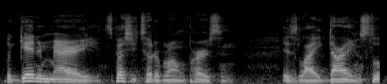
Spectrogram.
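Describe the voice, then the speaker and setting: A man's voice: on the low side, brisk. A man with an American accent telling stand-up stories into a stage mic. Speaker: stand-up comedian. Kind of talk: stand-up storytelling. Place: indoor comedy club stage. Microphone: handheld stage mic. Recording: noisy live club recording, played back.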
